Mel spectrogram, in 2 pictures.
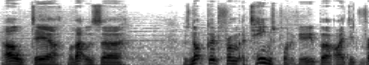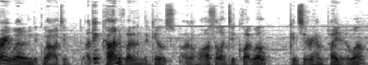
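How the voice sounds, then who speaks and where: A young man commentating on his own gameplay, excitable, talking to himself and swearing freely as he plays. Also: mid-range voice, quick pace. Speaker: gaming video host.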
